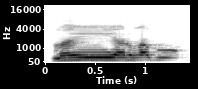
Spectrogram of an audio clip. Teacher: من لدنا من یرغب، نون ساکن کے بعد حروف یرملون میں سے یا واقع ہوا، تو اب کیا کریں گے؟ نون ساکن کو یا سے بدل کر ادغام کریں گے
